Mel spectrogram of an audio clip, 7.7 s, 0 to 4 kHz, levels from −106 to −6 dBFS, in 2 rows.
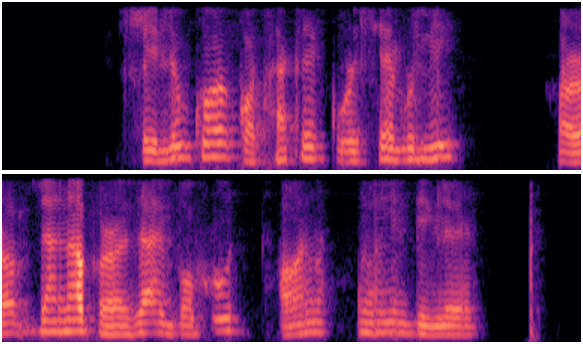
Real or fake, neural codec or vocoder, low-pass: fake; codec, 24 kHz, 1.5 kbps, HILCodec; 3.6 kHz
